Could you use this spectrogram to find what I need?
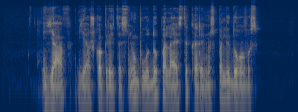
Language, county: Lithuanian, Kaunas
